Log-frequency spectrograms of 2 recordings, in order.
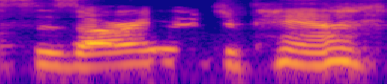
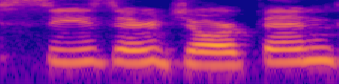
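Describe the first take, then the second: First: The name is said as Cesario Japan. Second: The name is said as Caesar Jorpin. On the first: The speaker calls it right. "So now I'm going to say it correctly from now on" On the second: The speaker calls it wrong. "R I P Caesar Jorpin"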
